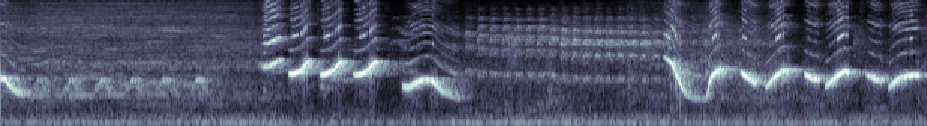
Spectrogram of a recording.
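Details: Caged laughingthrush kept as a songbird in Vietnam, singing while fanning and dancing: a soft warbled run, then loud ringing whistled phrases that swoop down and up, repeated several times, in an indoor room.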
